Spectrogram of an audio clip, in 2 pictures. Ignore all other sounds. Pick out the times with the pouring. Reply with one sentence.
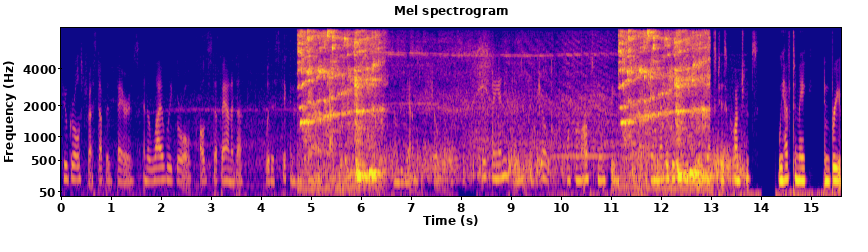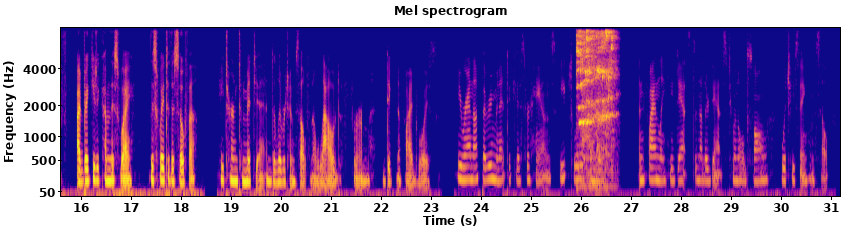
The pouring can be heard from 4.7 to 6.5 s, from 11.1 to 13.0 s and from 25.9 to 26.8 s.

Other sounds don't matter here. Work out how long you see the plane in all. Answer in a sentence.
You can hear the plane for 14 seconds altogether.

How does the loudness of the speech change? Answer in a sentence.
The loudness of the speech goes up, then down.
